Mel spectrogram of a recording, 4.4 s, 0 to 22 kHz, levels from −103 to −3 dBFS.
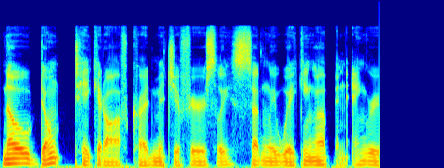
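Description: At 3.79 s the speech stops dead. This is a cut-off end. The final stretch of audio was never written out or played, so the recording ends partway through a sound. Nothing decays or fades. The signal drops straight to digital silence and stays there until the clip finishes at about 4.4 s. That leaves roughly two thirds of a second of empty audio. The sound is chopped off mid-syllable rather than brought to a natural close.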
